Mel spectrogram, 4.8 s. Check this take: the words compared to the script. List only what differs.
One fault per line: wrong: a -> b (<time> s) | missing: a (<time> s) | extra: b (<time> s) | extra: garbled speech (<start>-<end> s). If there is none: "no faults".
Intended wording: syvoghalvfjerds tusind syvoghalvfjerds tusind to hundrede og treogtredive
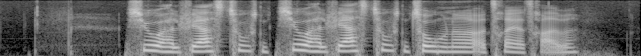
no faults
